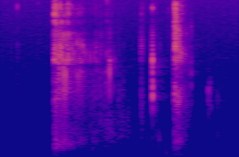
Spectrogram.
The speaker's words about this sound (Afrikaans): Mamma, ek het gepoefie.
